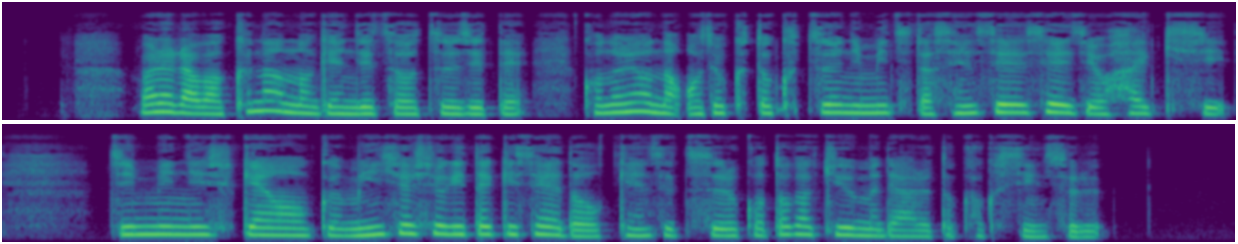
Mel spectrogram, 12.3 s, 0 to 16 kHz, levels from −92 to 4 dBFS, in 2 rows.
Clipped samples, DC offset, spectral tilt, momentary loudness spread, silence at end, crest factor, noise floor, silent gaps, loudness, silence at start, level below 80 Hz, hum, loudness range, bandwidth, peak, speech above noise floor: under 0.1%; under 0.1%; -5 dB/octave; 10 LU; 0.7 s; 16 dB; -72 dBFS; none; -24 LUFS; 0.4 s; -74 dBFS; none; 2 LU; 11.5 kHz; -8 dBFS; 48 dB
